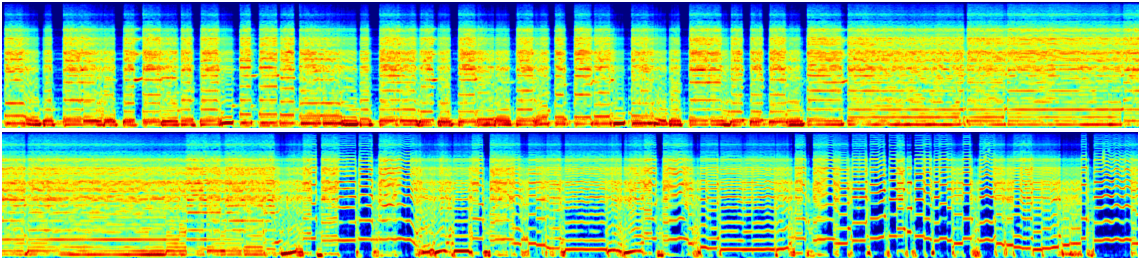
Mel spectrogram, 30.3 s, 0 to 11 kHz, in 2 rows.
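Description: Electric guitar on the bridge pickup played through a Sola Sound Tone Bender Mk IV germanium fuzz pedal, with a thick distorted tone. It starts with choppy rhythm chords, holds a sustained chord, then from about 19 seconds in switches to single-note lead lines with bends and vibrato.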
